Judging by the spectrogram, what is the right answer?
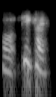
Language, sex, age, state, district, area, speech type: Marathi, female, 30-45, Maharashtra, Nagpur, rural, conversation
